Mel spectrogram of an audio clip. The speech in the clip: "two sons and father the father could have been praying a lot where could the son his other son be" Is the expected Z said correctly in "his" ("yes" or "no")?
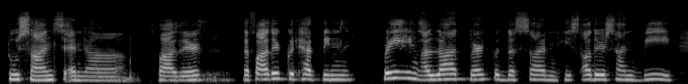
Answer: no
